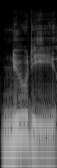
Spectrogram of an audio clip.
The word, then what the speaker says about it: Nudie: It does sound just like nudie like as if nude e.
